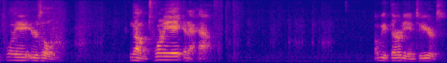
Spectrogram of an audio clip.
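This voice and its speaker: In an echoey room, a late-twenties man from Florida talks at a measured pace with a mid-range, somewhat mellow voice. He's a YouTuber streaming a wrestling watch-along, rambling loosely to his audience as the show plays live, replying to chat and teasing himself.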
